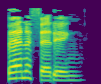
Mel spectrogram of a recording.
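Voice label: "benefitting", English, British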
